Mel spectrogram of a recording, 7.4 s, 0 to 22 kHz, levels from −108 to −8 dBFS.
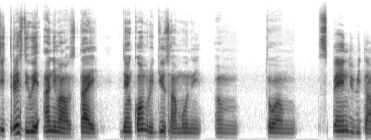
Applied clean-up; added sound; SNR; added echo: none; none; none; none.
